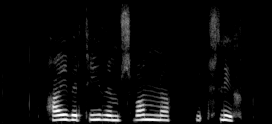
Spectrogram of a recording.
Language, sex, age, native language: Icelandic, male, 7, Icelandic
